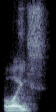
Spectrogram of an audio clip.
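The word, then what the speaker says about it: Boies: boyce and and the the last name is spelled b-o-i-e-s but judging from old uh deeds how it's written in some old deeds that probably was pronounced voice at the at the time um and uh he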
